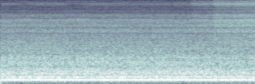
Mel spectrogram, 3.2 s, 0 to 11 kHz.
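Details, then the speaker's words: Califone 3670AV-1 classroom listening center powered on, volume fully up: steady 60 Hz buzz at the output that remains when hiss is turned down; owner suspects it needs a capacitor set, possibly normal. "When I power this on, have a listen to the noise coming from the output. There's a 60 Hz buzzing and a lot of hissing."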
